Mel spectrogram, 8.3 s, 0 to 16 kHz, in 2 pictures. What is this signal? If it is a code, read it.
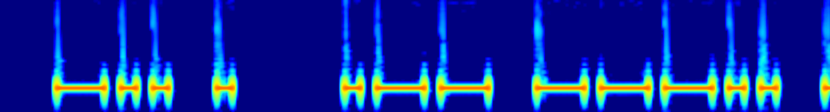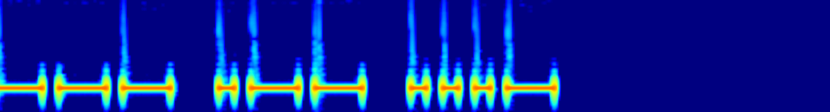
Morse code, heard as a keyed tone, about 15 wpm, 700 Hz. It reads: DE W8OWV
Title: USA Callsign DE Callsign - 5 Characters - 15wpm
